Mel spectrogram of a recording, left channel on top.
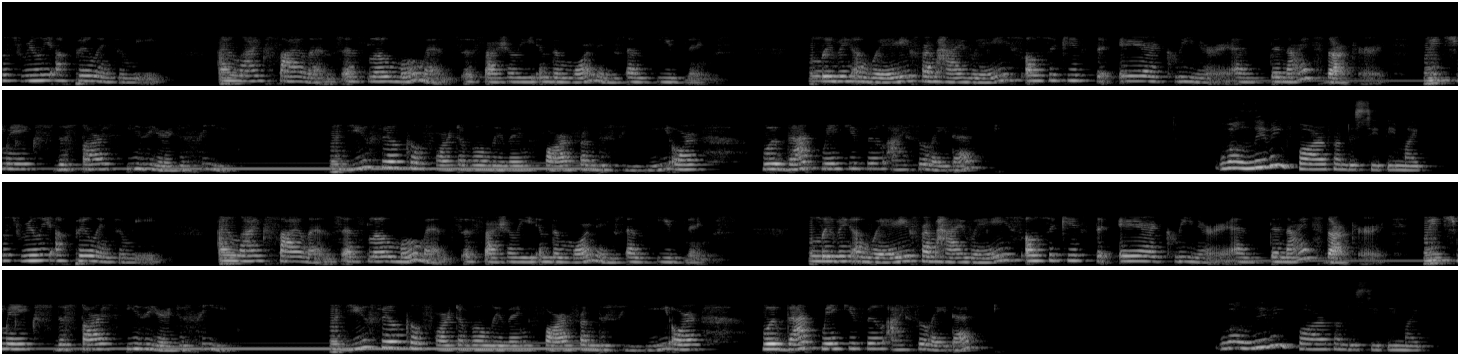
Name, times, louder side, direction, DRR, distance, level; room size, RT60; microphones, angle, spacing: voice 1, 0.0-1.6 2.1-7.1 8.1-13.8 14.2-16.8 17.8-21.9 22.2-24.3, right 2 dB, 70° right, 1.0 m, -33 dB
sound 1, 12.1-20.5, right 3 dB, 50° right, 0.4 m, -43 dB
voice 2, 26.7-28.8, left 4 dB, 55° left, 0.4 m, -31 dB
4.0 x 2.1 x 3.4 m
head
